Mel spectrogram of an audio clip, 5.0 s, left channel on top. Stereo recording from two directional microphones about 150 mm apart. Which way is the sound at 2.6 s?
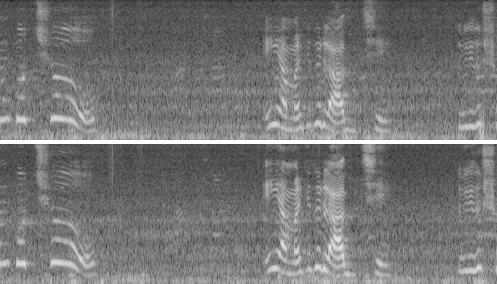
40° right (ahead or behind).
